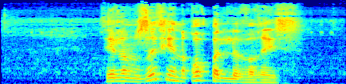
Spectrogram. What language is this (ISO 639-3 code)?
kab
